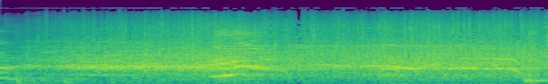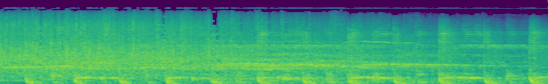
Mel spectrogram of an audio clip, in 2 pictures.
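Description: Concert audience applauding and cheering between songs, with a voice calling out over it. About five and a half seconds in, the band's drums start a steady disco beat at about two beats a second under the continuing applause.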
